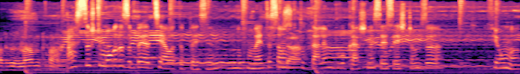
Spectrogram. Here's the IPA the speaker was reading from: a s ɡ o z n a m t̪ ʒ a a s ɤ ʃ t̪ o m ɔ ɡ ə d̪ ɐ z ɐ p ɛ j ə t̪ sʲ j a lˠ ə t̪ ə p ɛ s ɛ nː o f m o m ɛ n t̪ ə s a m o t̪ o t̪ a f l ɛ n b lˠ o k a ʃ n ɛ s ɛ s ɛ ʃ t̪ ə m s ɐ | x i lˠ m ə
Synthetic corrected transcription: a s ɡ o z n a m t̪ v a a sː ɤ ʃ t̪ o m ɔ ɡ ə d̪ ɐ z ɐ p ɛ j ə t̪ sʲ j a lˠ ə t̪ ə p ɛ s ɛ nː o f m o m ɛ n t̪ ə s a m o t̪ o t̪ a l ɛ n b lˠ o k a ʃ n ɛ s ɛ s ɛ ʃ t̪ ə m z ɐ | f i lˠ m ə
